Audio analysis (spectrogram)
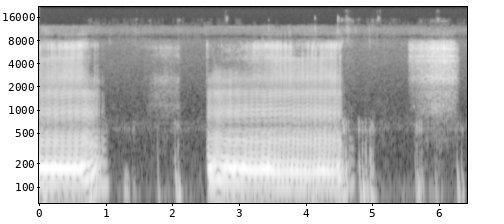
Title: Cat snoring loudly, 25 year old sleeping cat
